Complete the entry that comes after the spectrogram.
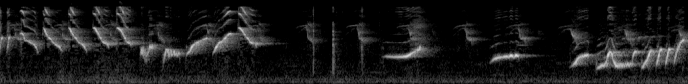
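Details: White-rumped shama, contest-bird training material in the roll tembak style: a rapid run of bright falling whistles, then a pause, then separate rising slurs and a quick stuttering trill at the end.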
